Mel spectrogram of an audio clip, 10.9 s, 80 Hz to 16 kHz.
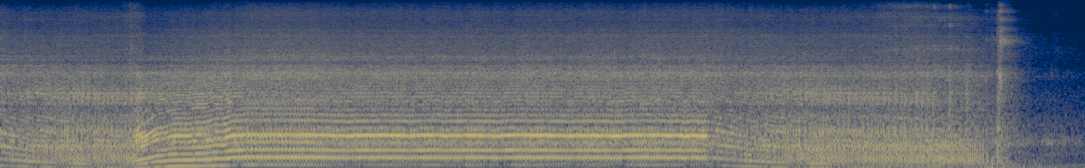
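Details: Cheap two-stroke weedeater after a $6 Chinese replacement carburetor, a different gasket between air cleaner and carb, and carb adjustment: idles, revs cleanly to a steady high whine, holds about five seconds, drops back smoothly and shuts off; runs healthy.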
